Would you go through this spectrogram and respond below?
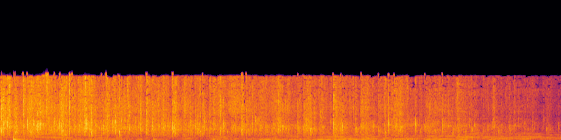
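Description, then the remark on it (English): A crowd claps for Jesus during a healing prayer, steadily for several seconds, a dense, sustained wash of applause with sustained musical tones underneath and no clear voices. “Can you give Jesus a clap?”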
